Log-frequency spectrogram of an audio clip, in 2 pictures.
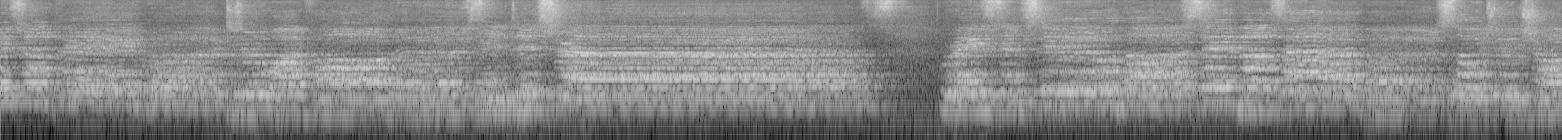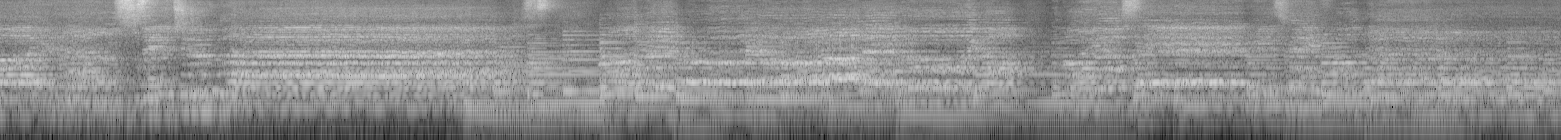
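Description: Church choir singing an anthem. The singing breaks off briefly about nine seconds in, and lower notes come in from about twenty seconds on.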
